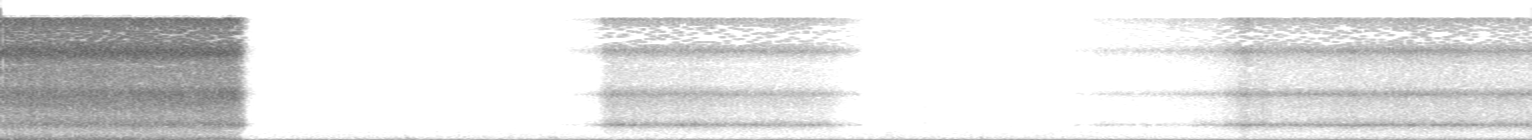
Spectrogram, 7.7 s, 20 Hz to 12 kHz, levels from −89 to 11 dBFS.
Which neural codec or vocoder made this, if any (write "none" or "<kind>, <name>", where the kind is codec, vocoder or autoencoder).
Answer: none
